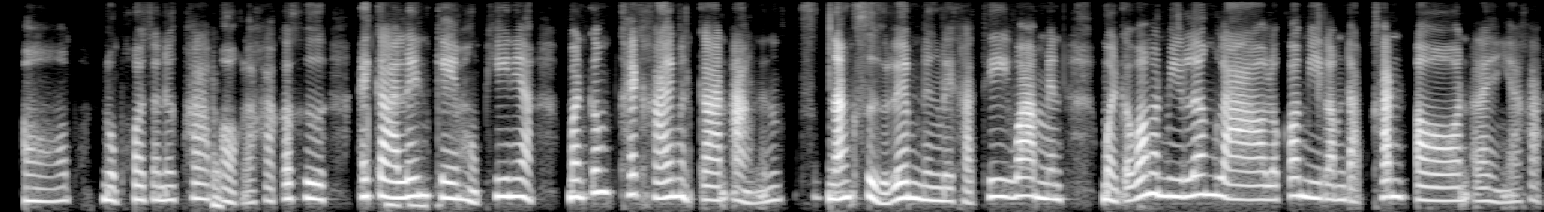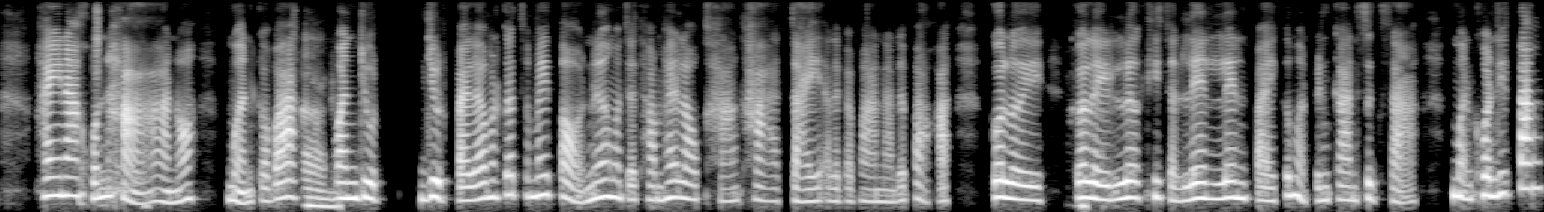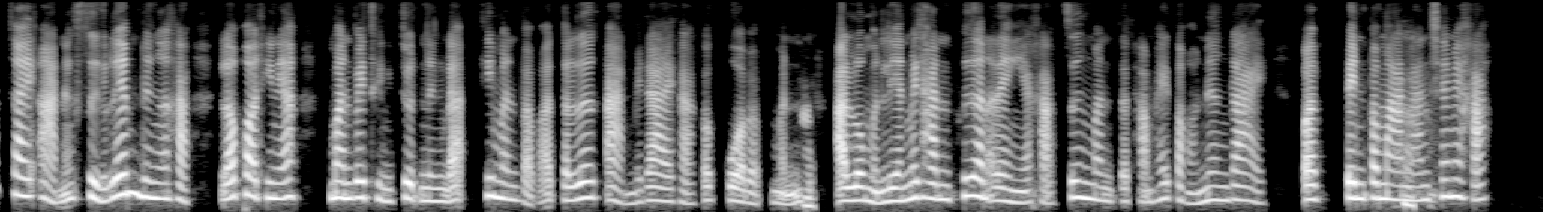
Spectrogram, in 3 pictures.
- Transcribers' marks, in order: none
- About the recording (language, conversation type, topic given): Thai, podcast, บอกเล่าช่วงที่คุณเข้าโฟลว์กับงานอดิเรกได้ไหม?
